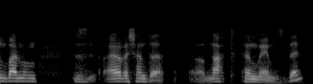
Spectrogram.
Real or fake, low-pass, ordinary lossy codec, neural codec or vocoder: fake; 5.4 kHz; Opus, 64 kbps; codec, 16 kHz, 1 kbps, FunCodec, trained on LibriTTS, 50 frames a second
